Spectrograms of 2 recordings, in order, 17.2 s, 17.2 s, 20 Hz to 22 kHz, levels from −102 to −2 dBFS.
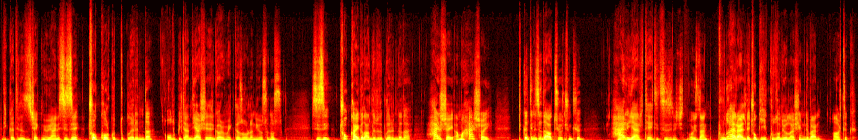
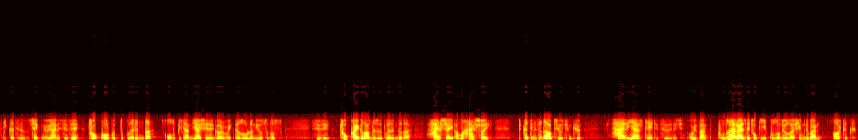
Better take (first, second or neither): first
